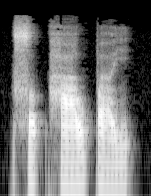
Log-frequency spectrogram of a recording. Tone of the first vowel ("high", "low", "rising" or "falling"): rising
